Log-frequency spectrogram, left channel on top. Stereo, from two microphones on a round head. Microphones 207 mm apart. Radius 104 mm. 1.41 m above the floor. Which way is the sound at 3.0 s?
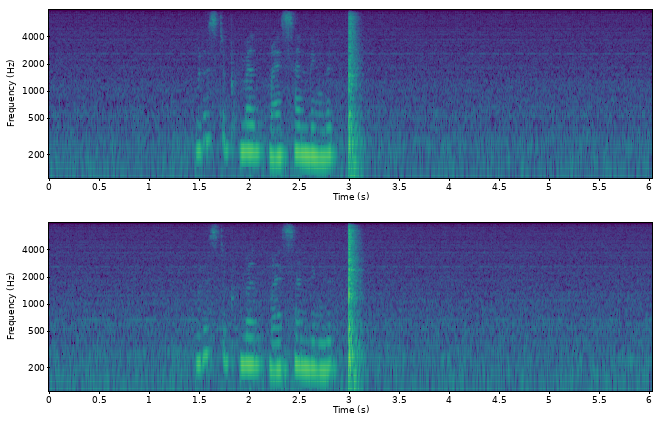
40° right (ahead or behind).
